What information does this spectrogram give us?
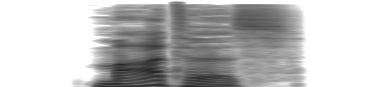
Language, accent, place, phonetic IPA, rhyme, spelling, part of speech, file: German, Germany, Berlin, [ˈmaːtəs], -aːtəs, Maates, noun, De-Maates.ogg
- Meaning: genitive singular of Maat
